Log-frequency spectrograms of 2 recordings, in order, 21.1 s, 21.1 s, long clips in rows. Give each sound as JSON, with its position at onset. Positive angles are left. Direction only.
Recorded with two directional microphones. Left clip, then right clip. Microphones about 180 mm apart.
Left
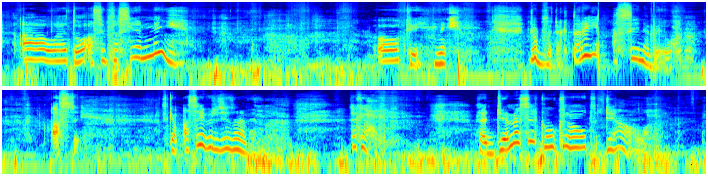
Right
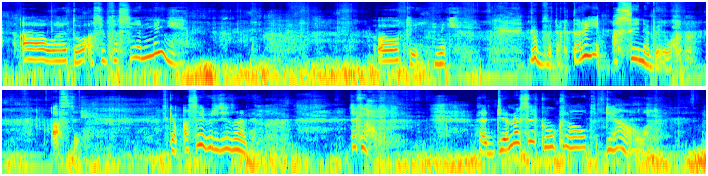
{"t": 0.3, "sound": "child singing", "side_deg": 5}
{"t": 1.0, "sound": "speech", "side_deg": 10}
{"t": 5.6, "sound": "a woman's voice", "side_deg": -5}
{"t": 6.1, "sound": "speech", "side_deg": 15}
{"t": 7.4, "sound": "a sound", "side_deg": 15}
{"t": 8.1, "sound": "speech", "side_deg": 5}
{"t": 9.1, "sound": "a woman's voice", "side_deg": -10}
{"t": 11.3, "sound": "speech", "side_deg": 15}
{"t": 13.0, "sound": "speech", "side_deg": 5}
{"t": 15.8, "sound": "speech", "side_deg": 0}
{"t": 17.0, "sound": "a sound", "side_deg": 5}
{"t": 17.7, "sound": "speech", "side_deg": 15}
{"t": 18.9, "sound": "a sound", "side_deg": 20}
{"t": 19.8, "sound": "a woman's voice", "side_deg": -10}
